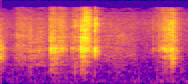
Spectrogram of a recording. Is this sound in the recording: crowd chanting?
no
